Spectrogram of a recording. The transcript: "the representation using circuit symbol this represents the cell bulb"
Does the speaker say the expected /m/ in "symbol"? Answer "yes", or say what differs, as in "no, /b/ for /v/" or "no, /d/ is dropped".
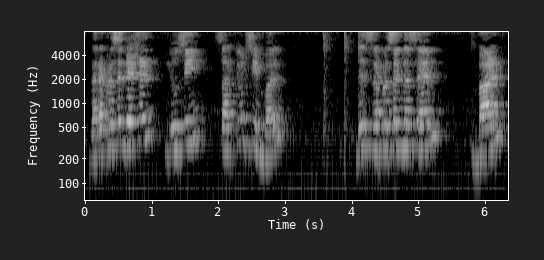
yes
